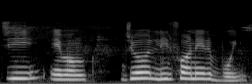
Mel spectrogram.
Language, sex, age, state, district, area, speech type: Bengali, female, 30-45, West Bengal, Paschim Medinipur, rural, spontaneous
